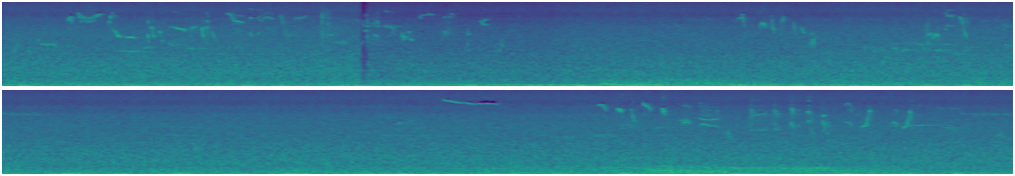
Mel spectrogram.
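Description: A shallow stream rushes and splashes steadily over rocks.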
